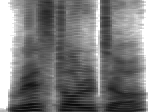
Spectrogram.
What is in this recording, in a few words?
"restaurateur", Indian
